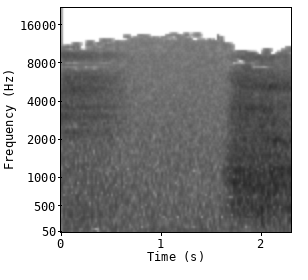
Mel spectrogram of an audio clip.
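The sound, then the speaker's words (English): A deep breath drawn in and blown out, heard as a soft, breathy rush of air that swells noticeably louder toward the end, with no talking. “So if you'd be kind enough to just take a deep breath.”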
